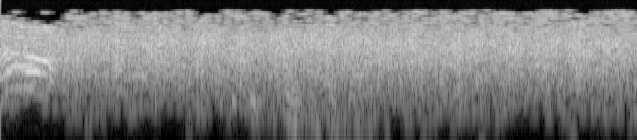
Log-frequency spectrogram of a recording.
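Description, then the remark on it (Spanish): A large audience gives an ovation welcoming Patricio Bartón, clapping loudly and steadily throughout, a dense, continuous roar of applause with a brief voice at the very start. “Vamos a saludar con una ovación, que realmente el tipo se caiga de espaldas, a Patricio Bartón.”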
